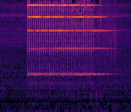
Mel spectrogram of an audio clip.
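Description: In The Stanley Parable video game, a telephone rings with a steady electronic tone that starts abruptly, holds for nearly two seconds, then fades out over a quiet background.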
